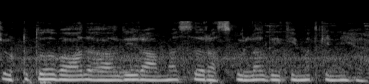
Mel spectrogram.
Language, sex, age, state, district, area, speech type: Punjabi, female, 18-30, Punjab, Barnala, rural, read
